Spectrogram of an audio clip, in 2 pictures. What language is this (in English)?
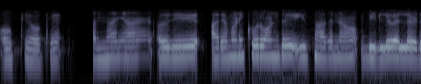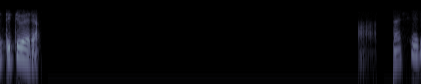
Malayalam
